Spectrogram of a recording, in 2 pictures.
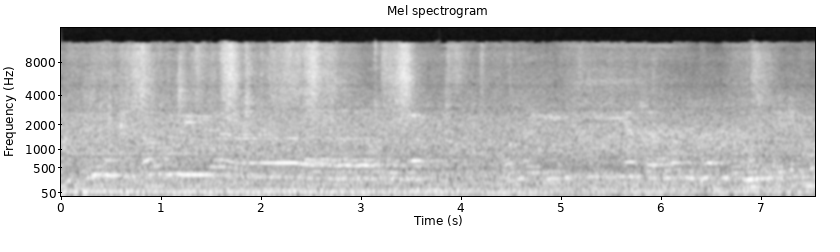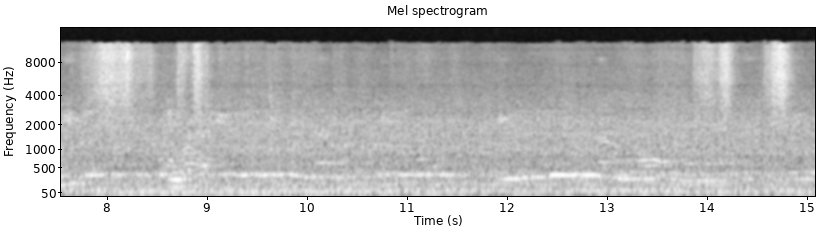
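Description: Several men talk quietly nearby.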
